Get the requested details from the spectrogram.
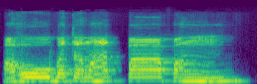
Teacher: There is a stress on her for joint letter of ta and pa. The anuswar of pa will be pronounced as nga.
